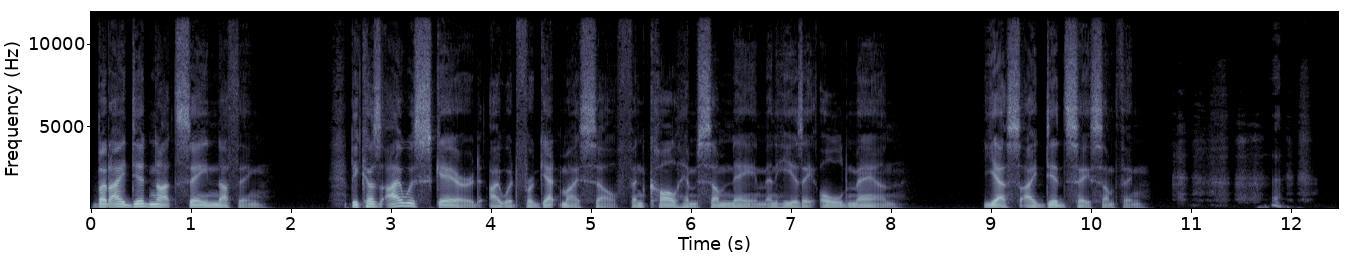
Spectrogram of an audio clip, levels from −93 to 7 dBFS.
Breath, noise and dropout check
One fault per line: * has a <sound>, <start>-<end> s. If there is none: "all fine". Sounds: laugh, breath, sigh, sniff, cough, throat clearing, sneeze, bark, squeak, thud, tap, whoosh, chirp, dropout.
* has a breath, 10.8-12.4 s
